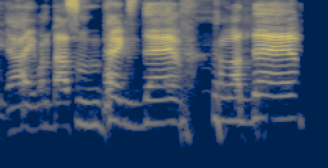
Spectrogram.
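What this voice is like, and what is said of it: Put-on comedy character accent. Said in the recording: “Papa Lazaru becoming within the League of Gentlemen ... That's a better accent, to be fair.”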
